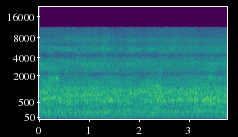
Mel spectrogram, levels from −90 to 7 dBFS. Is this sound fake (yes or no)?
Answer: yes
